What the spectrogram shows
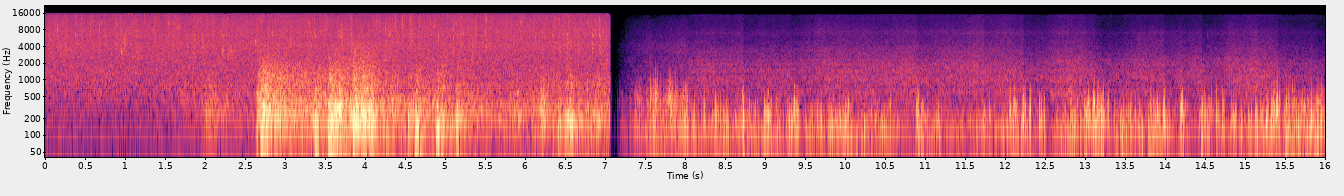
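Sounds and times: rain hiss: 0.0s - 7.1s
thunder clap and rumble: 1.8s - 16.0s.

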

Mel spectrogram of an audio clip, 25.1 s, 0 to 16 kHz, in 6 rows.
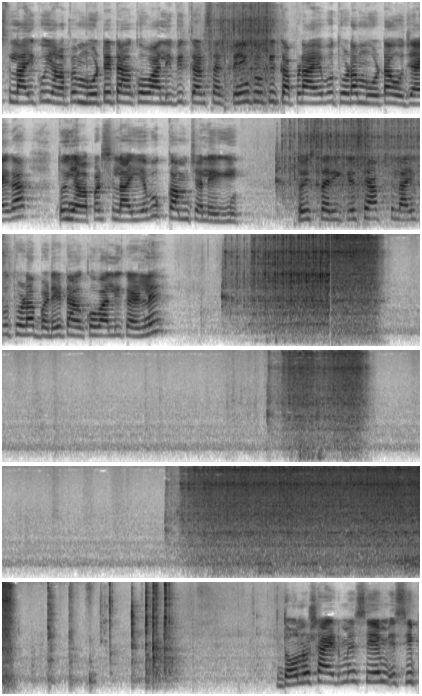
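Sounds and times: sewing machine stitching: 1.9s - 2.9s, 6.9s - 8.5s, 10.5s - 12.2s, 15.2s - 16.3s, 18.4s - 21.1s.

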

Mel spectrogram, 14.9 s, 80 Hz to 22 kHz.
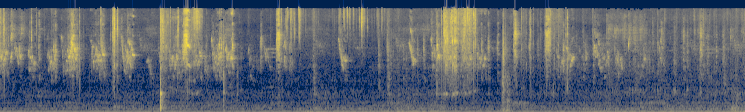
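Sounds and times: candy wrappers rustling: 0.0s - 0.3s, 1.4s - 2.5s, 8.8s - 9.6s
small birds chirping: 0.0s - 14.9s.

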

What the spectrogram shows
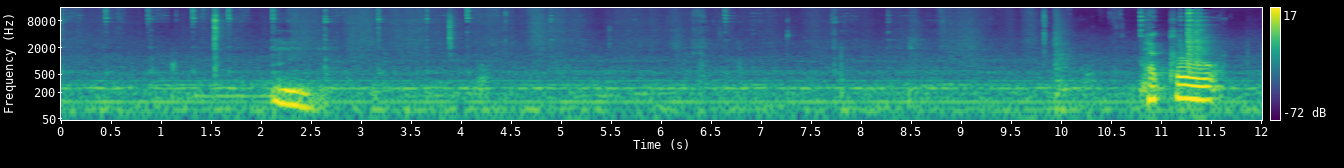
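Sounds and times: steady low hum: 0.0s - 12.0s
chopsticks clicking on porcelain bowl: 0.4s - 1.8s.

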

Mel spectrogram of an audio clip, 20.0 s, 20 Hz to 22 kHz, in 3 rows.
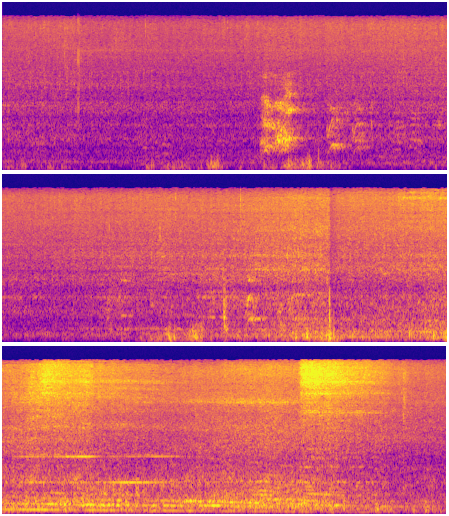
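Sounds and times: electric train humming drone: 6.6s - 20.0s.

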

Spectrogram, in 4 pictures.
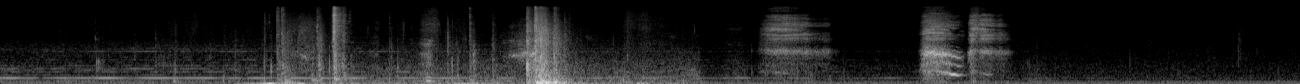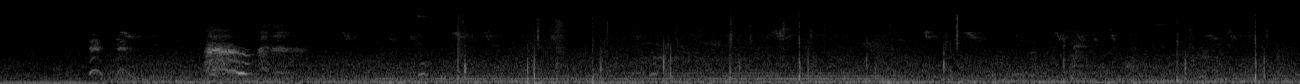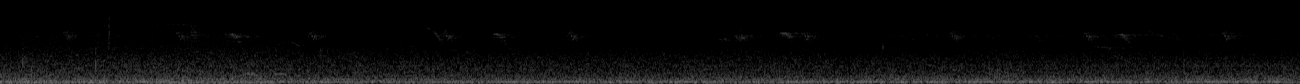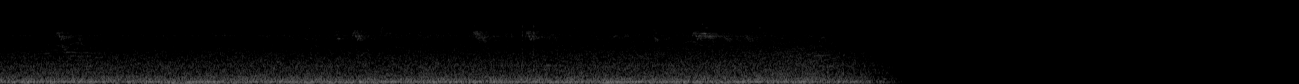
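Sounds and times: footsteps: 0.0s - 15.9s, 16.5s - 28.4s
low rumble: 0.0s - 28.3s
small birds chirping: 10.8s - 29.2s.

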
